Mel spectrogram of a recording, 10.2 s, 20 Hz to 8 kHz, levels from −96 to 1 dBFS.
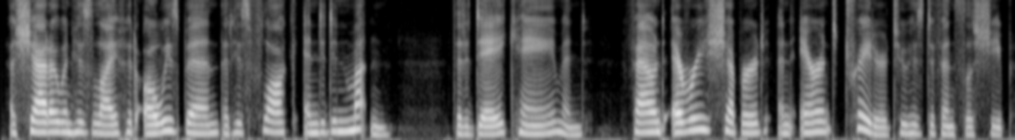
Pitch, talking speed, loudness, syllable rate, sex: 195 Hz, 165 wpm, -20 LUFS, 4.7 syllables/s, female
